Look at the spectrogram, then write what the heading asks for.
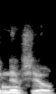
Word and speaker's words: Nemchel: I say Nemchel.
